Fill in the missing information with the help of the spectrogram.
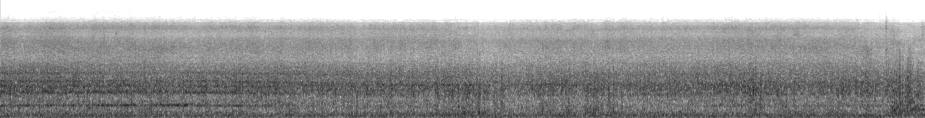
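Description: Steady rumble of wind on the microphone and fat-bike tyres rolling on asphalt, with a faint hum in the first few seconds. A brief swell of noise comes near the end.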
